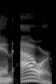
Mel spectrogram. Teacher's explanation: we say an hour because the H is completely silent, meaning the word starts with an vowel sound.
